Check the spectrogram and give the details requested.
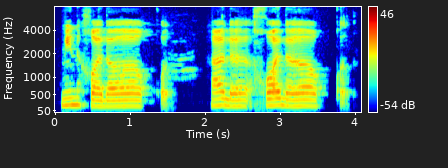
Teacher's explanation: وقف کی وجہ سے نیچے جو دو زیر ہیں وہ ختم ہو جائیں گے۔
